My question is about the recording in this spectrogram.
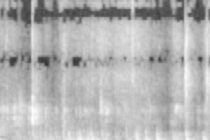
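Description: Soft, irregular rustling and light knocks as paper calendar pages are handled and turned over.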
